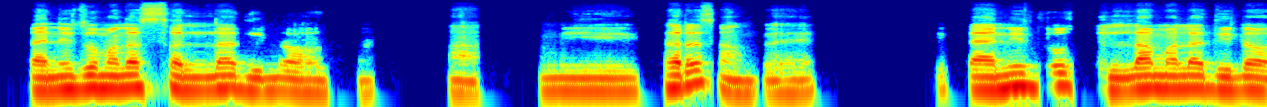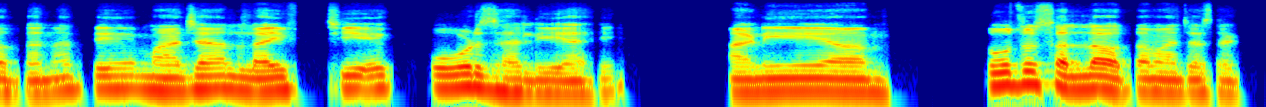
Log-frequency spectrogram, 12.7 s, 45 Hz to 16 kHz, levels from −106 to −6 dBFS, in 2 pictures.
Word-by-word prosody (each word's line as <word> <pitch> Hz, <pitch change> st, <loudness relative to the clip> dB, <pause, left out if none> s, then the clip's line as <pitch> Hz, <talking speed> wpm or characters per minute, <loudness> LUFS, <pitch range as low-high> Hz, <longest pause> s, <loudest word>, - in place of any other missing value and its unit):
त्याने 115 Hz, +2 st, +3 dB
जो 130 Hz, +2 st, +3 dB
मला 130 Hz, +1 st, +4 dB
सल्ला 130 Hz, -1 st, +1 dB
दिला 110 Hz, 0 st, -1 dB
होता. 100 Hz, -2 st, -6 dB, 0.4 s
हां. 95 Hz, -2 st, -5 dB, 0.4 s
मी 110 Hz, 0 st, -2 dB, 0.2 s
खरं 130 Hz, +5 st, +5 dB
सांगतोय 95 Hz, -, -5 dB
हे 100 Hz, -, -6 dB
की 120 Hz, +2 st, -23 dB
त्यानी 120 Hz, +3 st, +4 dB
जो 145 Hz, +2 st, -1 dB
सल्ला 125 Hz, -3 st, +1 dB
मला 125 Hz, 0 st, +3 dB
दिला 120 Hz, 0 st, +1 dB
होता 95 Hz, -4 st, -2 dB
ना 105 Hz, +4 st, -3 dB
ते 125 Hz, 0 st, -1 dB
माझ्या 120 Hz, +1 st, +1 dB
लाईफची 120 Hz, +3 st, 0 dB
एक 130 Hz, -, -2 dB, 0.3 s
ओढ 135 Hz, +1 st, +4 dB
झाली 105 Hz, -5 st, -1 dB
आहे. 95 Hz, +2 st, -3 dB, 0.6 s
आणि 110 Hz, +1 st, +1 dB
अ, 105 Hz, -1 st, +2 dB, 0.6 s
तो 150 Hz, +1 st, +4 dB
जो 160 Hz, +1 st, +3 dB
सल्ला 130 Hz, -5 st, +2 dB
होता 110 Hz, -2 st, +1 dB
माझ्यासाठी 100 Hz, -2 st, -3 dB
115 Hz, 155 wpm, -25 LUFS, 105-125 Hz, 0.6 s, खरं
